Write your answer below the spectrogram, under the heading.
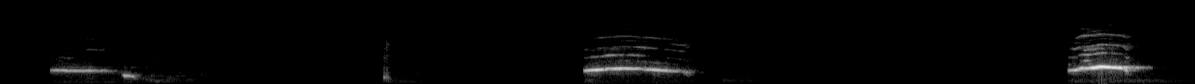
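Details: Angry fighting cat giving three separate harmonic yowls, several seconds apart. Each is short and tonal, the later two louder and fuller, with silence between them.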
